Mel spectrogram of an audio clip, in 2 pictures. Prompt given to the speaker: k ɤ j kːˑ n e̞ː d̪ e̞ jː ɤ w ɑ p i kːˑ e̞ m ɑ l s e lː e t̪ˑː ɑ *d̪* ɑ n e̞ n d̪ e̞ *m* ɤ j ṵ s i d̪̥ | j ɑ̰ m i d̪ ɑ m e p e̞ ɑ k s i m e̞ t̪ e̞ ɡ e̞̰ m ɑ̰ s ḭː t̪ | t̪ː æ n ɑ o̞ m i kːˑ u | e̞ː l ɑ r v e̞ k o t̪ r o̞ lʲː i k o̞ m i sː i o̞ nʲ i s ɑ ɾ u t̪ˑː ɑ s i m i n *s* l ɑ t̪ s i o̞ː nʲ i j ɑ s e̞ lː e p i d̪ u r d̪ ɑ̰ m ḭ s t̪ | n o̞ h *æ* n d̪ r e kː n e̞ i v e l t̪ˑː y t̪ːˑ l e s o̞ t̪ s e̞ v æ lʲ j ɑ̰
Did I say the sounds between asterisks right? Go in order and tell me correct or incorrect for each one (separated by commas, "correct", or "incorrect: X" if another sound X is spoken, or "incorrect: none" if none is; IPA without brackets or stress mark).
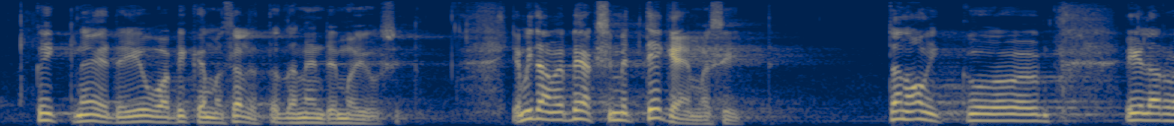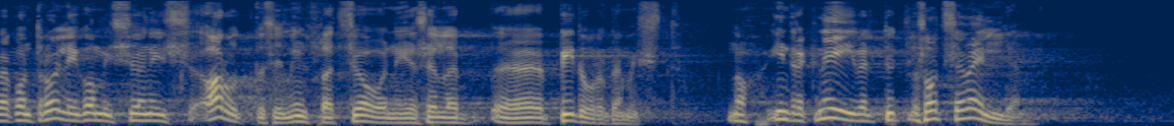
correct, correct, incorrect: f, incorrect: i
